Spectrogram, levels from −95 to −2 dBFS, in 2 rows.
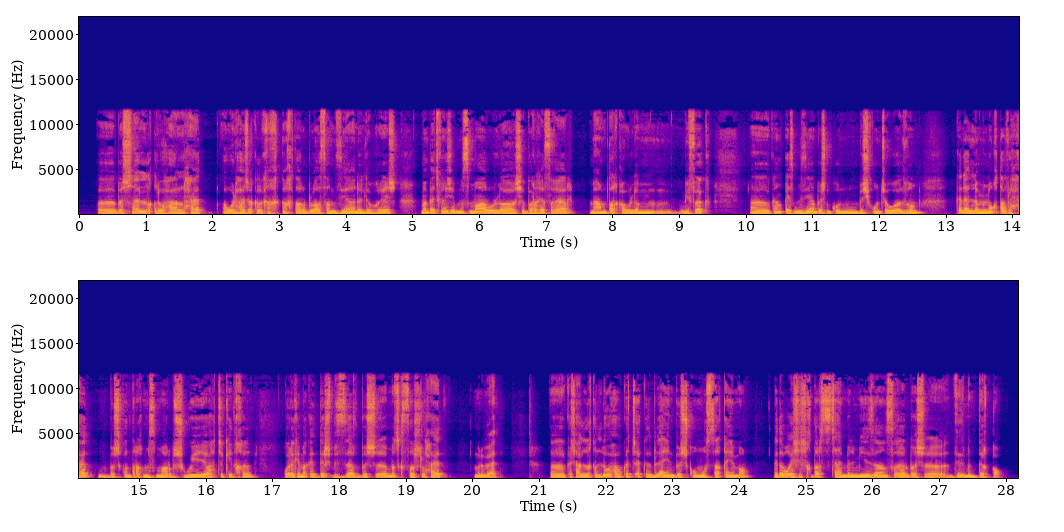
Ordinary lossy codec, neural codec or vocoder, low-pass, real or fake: none; none; none; real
